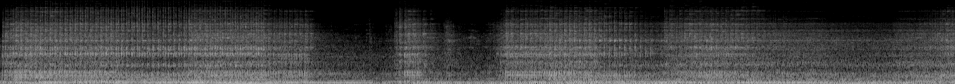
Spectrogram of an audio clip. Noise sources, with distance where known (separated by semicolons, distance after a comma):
rock drill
